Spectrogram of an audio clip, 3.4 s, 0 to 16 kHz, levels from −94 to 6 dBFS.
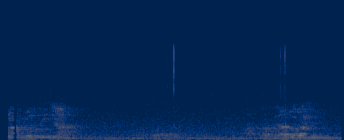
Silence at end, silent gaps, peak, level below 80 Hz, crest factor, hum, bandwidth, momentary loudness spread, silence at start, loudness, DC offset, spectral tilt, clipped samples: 0.05 s; none; -46 dBFS; under -90 dBFS; 22 dB; none; 10 kHz; 7 LU; 0.05 s; -64 LUFS; under 0.1%; -4 dB/octave; under 0.1%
